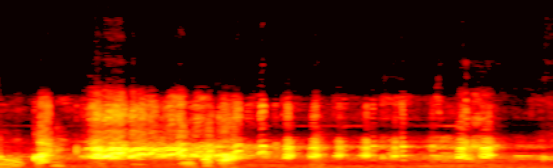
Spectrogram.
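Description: High-pitched laughter: a dense burst of laughing about a second in that breaks into a quick run of ha-ha pulses, several a second.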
